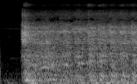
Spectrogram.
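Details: First start of a 1967 Chevy II Nova with freshly rebuilt 5.3L LH6 (799 heads, rings opened for boost), BTR cam, LSA swap, new fuel system after pumps cleared of junk; silence, then it catches at once and runs loud and even, no knocking: normal start.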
